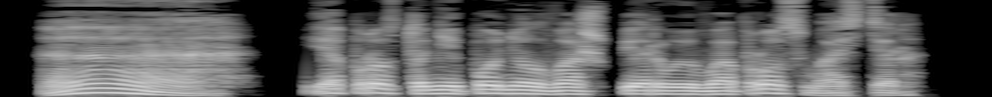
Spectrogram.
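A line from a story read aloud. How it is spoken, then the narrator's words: Sigh. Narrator (Russian): вздохнул я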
